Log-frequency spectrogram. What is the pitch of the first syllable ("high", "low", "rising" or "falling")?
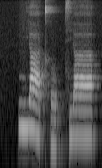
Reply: falling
